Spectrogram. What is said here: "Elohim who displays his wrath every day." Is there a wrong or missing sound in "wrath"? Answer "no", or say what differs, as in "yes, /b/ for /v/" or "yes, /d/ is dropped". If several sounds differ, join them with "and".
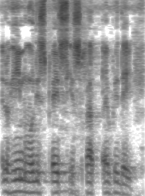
yes, /t/ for /θ/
